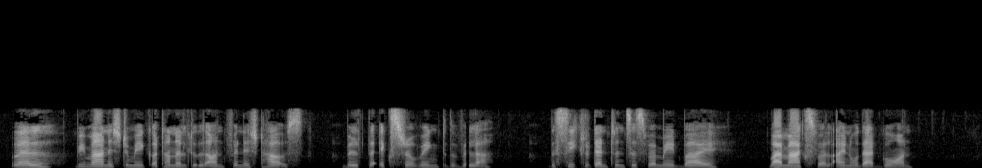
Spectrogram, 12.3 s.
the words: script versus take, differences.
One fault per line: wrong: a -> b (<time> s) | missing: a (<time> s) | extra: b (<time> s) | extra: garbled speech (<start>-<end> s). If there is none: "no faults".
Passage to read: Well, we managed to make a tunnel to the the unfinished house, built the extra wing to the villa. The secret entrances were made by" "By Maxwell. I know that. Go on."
no faults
